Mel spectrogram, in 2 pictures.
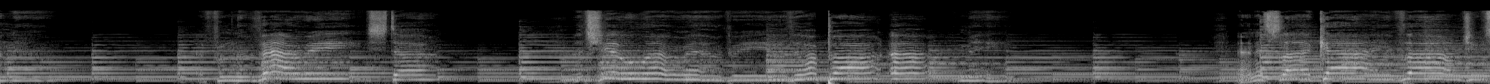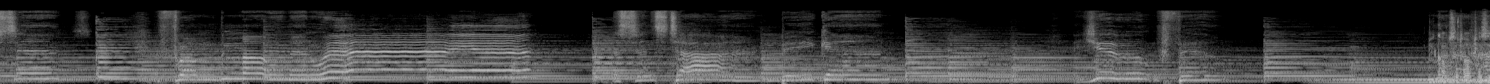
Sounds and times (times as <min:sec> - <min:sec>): Music: 0:00.0 - 0:29.8.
